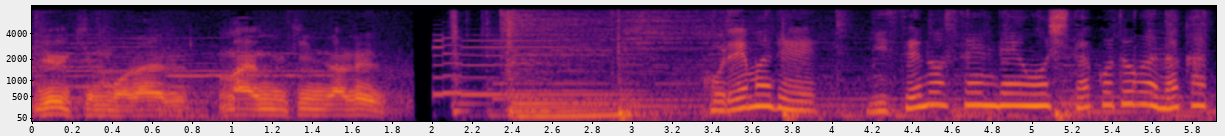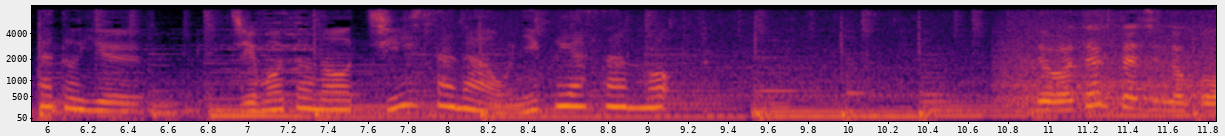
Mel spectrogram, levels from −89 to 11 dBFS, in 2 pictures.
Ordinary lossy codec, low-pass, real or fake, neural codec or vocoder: none; 7.2 kHz; real; none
